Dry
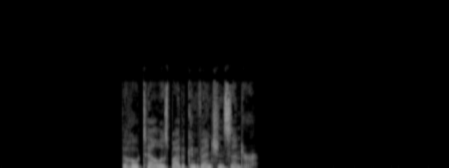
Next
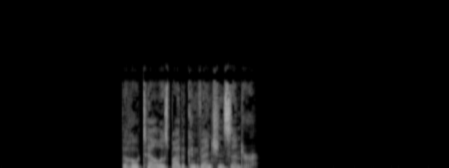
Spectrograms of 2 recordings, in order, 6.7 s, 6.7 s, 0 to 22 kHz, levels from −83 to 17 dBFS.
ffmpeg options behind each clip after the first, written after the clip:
ffmpeg -i in.wav -af "highshelf=frequency=3000:gain=10" out.wav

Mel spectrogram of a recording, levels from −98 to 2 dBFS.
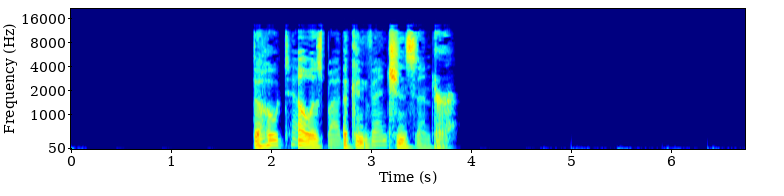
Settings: ffmpeg -i in.wav -af "aeval=exprs='val(0)*pow(10,-26*if(lt(mod(2.2*n/s,1),2*abs(2.2)/1000),1-mod(2.2*n/s,1)/(2*abs(2.2)/1000),(mod(2.2*n/s,1)-2*abs(2.2)/1000)/(1-2*abs(2.2)/1000))/20)':channel_layout=same,volume=7dB" out.wav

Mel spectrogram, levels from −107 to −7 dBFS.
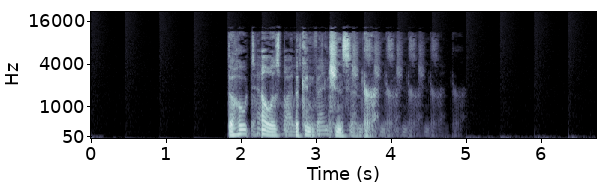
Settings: ffmpeg -i in.wav -af "aecho=1:1:295|590|885|1180:0.0891|0.049|0.027|0.0148,volume=5dB" out.wav

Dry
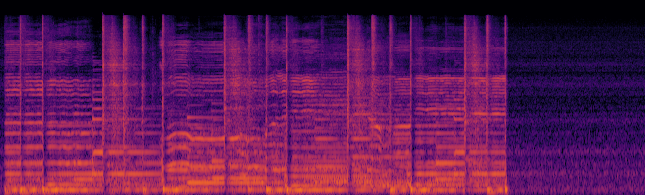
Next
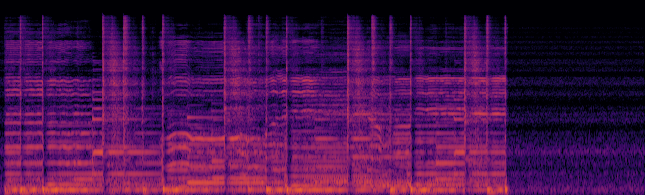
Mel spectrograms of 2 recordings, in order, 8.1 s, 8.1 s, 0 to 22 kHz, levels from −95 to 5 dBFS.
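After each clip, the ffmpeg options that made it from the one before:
ffmpeg -i in.wav -af "aecho=1:1:1:0.46,volume=-7dB" out.wav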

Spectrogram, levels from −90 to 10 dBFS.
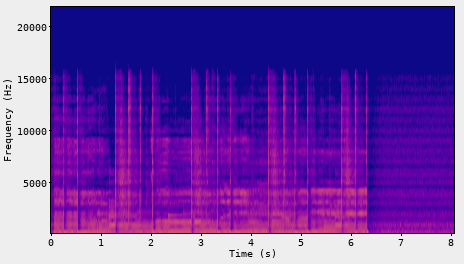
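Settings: ffmpeg -i in.wav -af "acompressor=threshold=-50dB:ratio=2.5,volume=8dB" out.wav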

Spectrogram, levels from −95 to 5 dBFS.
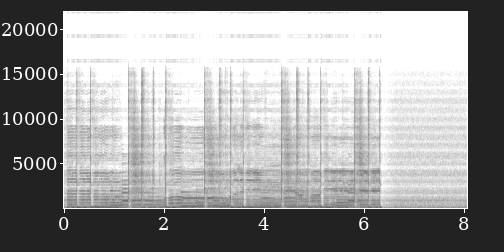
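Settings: ffmpeg -i in.wav -filter_complex "[0:a]aeval=exprs='val(0)+0.00141*(sin(2*PI*50*n/s)+sin(2*PI*2*50*n/s)/2+sin(2*PI*3*50*n/s)/3+sin(2*PI*4*50*n/s)/4+sin(2*PI*5*50*n/s)/5)':channel_layout=same,acrossover=split=160[link_01][link_02];[link_01]acrusher=samples=16:mix=1:aa=0.000001[link_03];[link_03][link_02]amix=inputs=2:normalize=0" out.wav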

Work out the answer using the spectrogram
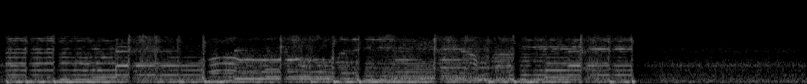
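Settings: ffmpeg -i in.wav -af "volume=2.5dB" -ar 8000 -c:a libopencore_amrnb -b:a 10200 out.amr

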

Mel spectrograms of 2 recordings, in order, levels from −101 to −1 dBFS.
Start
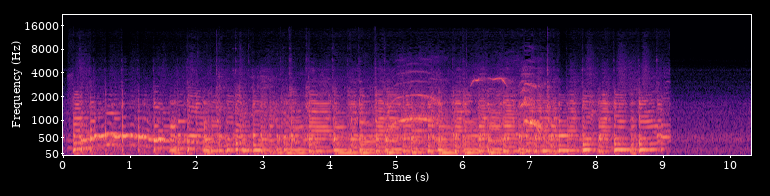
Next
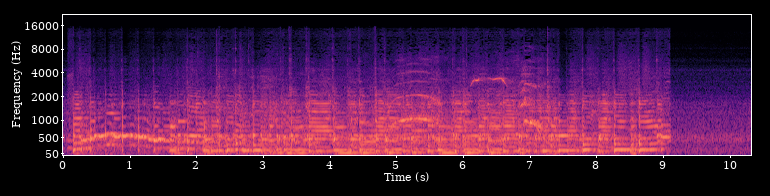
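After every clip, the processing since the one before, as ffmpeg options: ffmpeg -i in.wav -af "bass=frequency=250:gain=-3,treble=frequency=4000:gain=6,acompressor=threshold=-28dB:ratio=6,volume=4dB" out.wav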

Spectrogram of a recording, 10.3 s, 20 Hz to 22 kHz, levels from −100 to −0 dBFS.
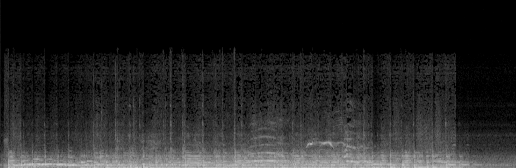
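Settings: ffmpeg -i in.wav -filter_complex "[0:a]asplit=2[link_01][link_02];[link_02]adelay=264,lowpass=frequency=1100:poles=1,volume=-4dB,asplit=2[link_03][link_04];[link_04]adelay=264,lowpass=frequency=1100:poles=1,volume=0.34,asplit=2[link_05][link_06];[link_06]adelay=264,lowpass=frequency=1100:poles=1,volume=0.34,asplit=2[link_07][link_08];[link_08]adelay=264,lowpass=frequency=1100:poles=1,volume=0.34[link_09];[link_01][link_03][link_05][link_07][link_09]amix=inputs=5:normalize=0,volume=-4dB" out.wav

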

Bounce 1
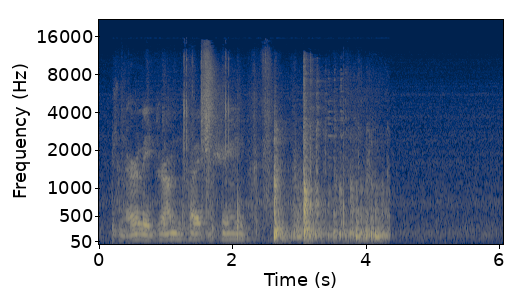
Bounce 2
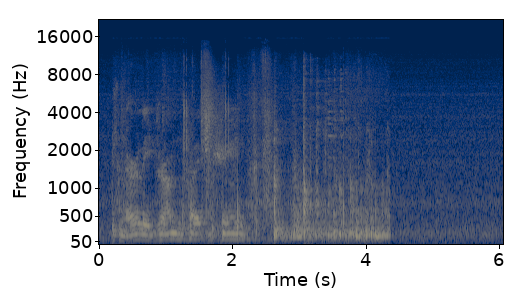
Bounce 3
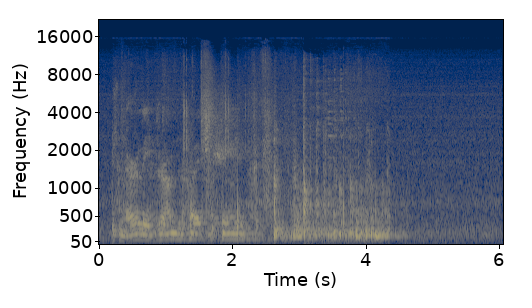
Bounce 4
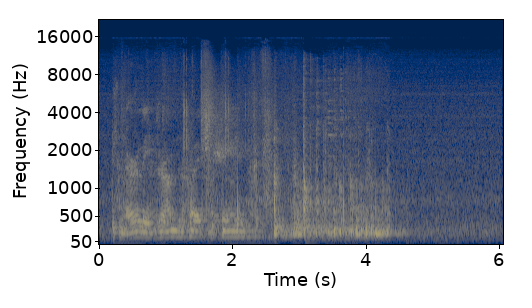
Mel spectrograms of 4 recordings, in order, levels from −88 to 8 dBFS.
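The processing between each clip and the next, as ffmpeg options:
ffmpeg -i in.wav -filter_complex "[0:a]acrossover=split=100|4200[link_01][link_02][link_03];[link_01]acompressor=threshold=-56dB:ratio=4[link_04];[link_02]acompressor=threshold=-33dB:ratio=4[link_05];[link_03]acompressor=threshold=-50dB:ratio=4[link_06];[link_04][link_05][link_06]amix=inputs=3:normalize=0" out.wav
ffmpeg -i in.wav -af "aecho=1:1:297:0.224,volume=7.5dB" out.wav
ffmpeg -i in.wav -af "afreqshift=44,volume=-1dB" out.wav

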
